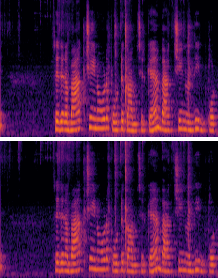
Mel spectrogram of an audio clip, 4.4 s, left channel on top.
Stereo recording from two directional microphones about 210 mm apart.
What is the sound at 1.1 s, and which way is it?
A woman's voice, 45° left (ahead or behind).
